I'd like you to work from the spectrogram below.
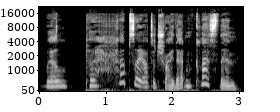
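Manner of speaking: worried teacher checking on her; Cheerilee's voice. Acted.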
